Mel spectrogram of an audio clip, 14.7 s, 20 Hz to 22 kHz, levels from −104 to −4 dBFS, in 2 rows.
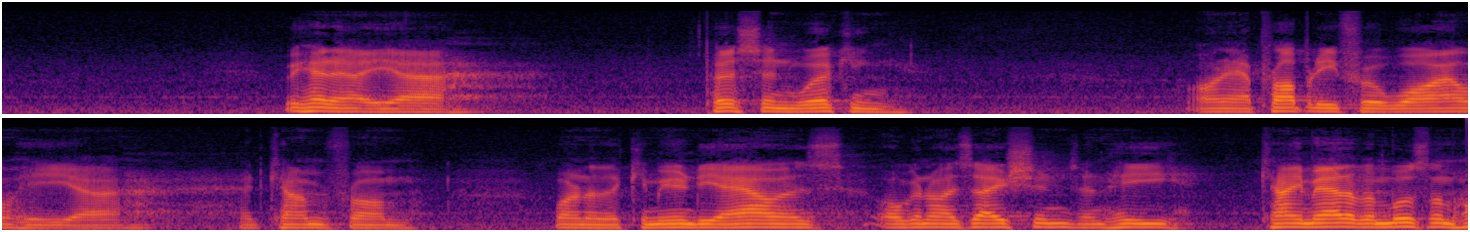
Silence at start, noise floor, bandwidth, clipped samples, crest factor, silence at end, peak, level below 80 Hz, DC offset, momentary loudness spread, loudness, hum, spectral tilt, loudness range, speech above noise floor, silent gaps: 1.45 s; -62 dBFS; 15 kHz; under 0.1%; 22 dB; 0 s; -12 dBFS; -68 dBFS; under 0.1%; 18 LU; -35 LUFS; none; -6.5 dB/octave; 6 LU; 28 dB; none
